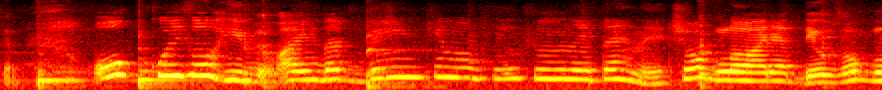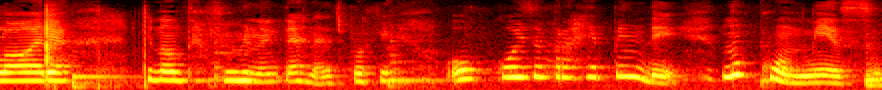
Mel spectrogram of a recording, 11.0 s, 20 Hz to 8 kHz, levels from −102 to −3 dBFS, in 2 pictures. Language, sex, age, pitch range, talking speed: Portuguese, female, 10-29, 210-315 Hz, 180 wpm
